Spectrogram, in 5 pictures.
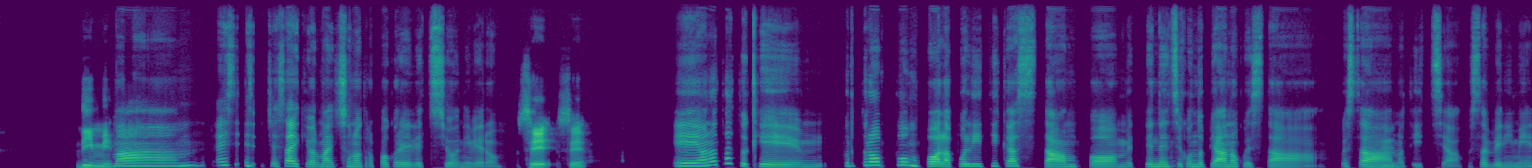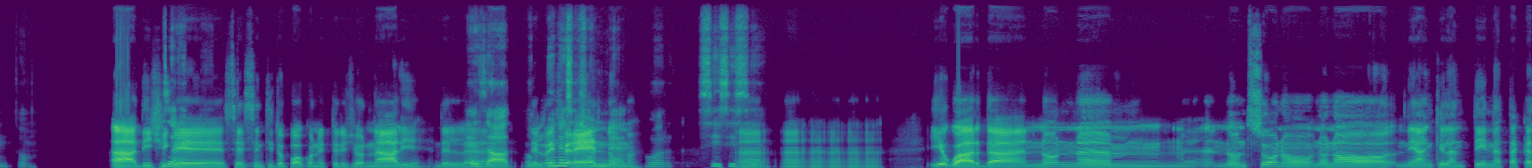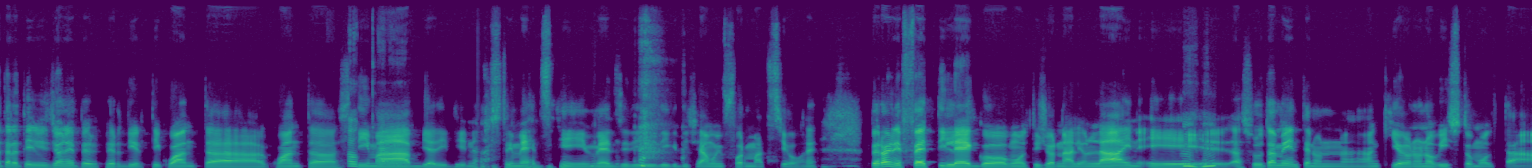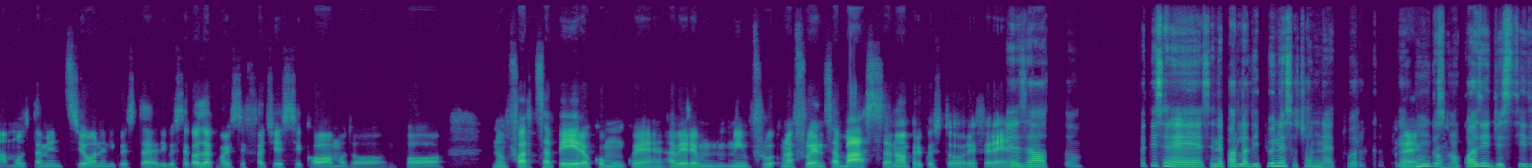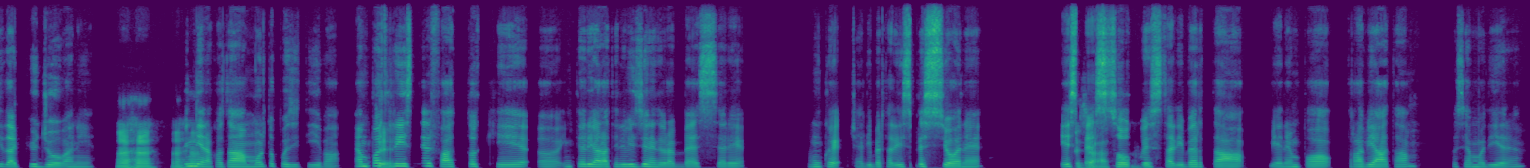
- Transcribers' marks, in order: tapping; other background noise; "telegiornali" said as "ttelegiornali"; laughing while speaking: "nostri mezzi"; chuckle
- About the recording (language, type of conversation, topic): Italian, unstructured, Pensi che la censura possa essere giustificata nelle notizie?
